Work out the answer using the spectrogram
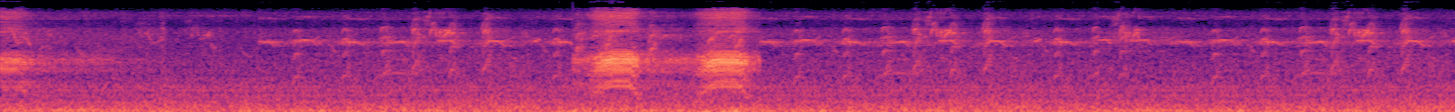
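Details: Two rough, nasal caws from an Indian crow, spaced about half a second apart, set among thin high chirps and whistles from other birds.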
